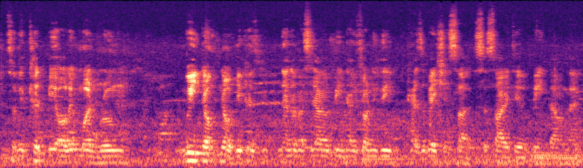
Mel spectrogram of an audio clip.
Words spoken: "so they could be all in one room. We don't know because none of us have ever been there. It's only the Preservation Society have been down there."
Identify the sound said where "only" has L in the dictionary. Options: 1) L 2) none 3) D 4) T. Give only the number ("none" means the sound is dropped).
2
